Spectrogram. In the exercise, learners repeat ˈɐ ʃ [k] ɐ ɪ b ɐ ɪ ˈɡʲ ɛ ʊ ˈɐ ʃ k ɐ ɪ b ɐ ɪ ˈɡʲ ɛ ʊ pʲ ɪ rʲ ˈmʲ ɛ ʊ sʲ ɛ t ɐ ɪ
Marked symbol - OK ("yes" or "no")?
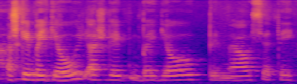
yes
